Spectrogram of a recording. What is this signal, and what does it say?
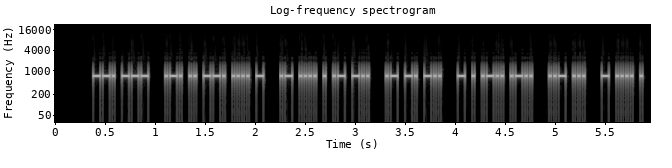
Morse code, heard as a keyed tone, about 50 wpm, 700 Hz. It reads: GO RIGHT AHEAD AND TELL US THE
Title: Sentences from Top 1100 Words 50wpm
